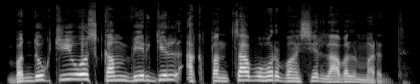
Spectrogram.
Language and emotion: Kashmiri, neutral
